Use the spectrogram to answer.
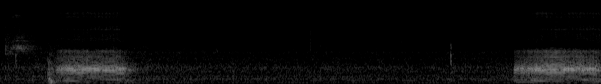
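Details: Shih Tzu dog snoring like a person: two short buzzing snores on breathing in, about five seconds apart, with quiet breathing between.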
